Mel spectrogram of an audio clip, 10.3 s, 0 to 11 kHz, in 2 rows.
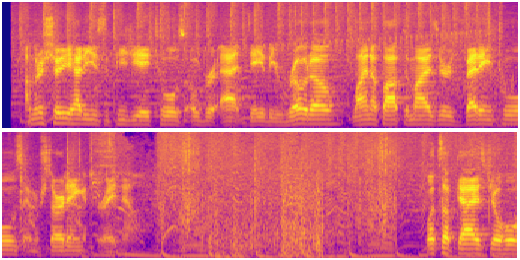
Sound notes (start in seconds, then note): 6.8 upbeat music; 7.2 thunder booms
